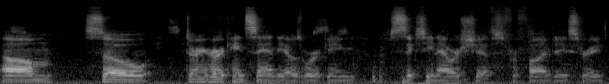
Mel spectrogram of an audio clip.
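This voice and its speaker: A man with an American accent, fairly low-pitched, at a fairly slow pace with fairly even intonation, with audible room echo and noticeable background noise. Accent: slight New Jersey accent, stronger at times. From New Jersey, Bayonne. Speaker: podcast co-host. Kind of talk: casual chat.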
